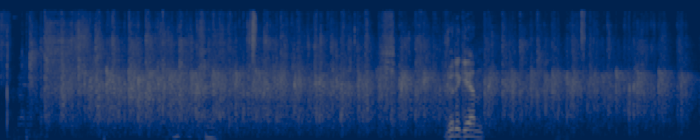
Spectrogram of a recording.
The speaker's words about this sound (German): Vielen Dank. Vielen Dank euch. Euer Applaus.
